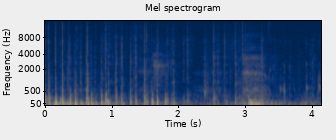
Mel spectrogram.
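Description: A small, hollow teal cardboard gift box with a satin ribbon is held in front of the microphone and tapped and scratched with fingertips and nails. A quick run of dull, low, hollow taps with almost no ring gives way to softer, sparser taps and a brief, rougher scratching sound.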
